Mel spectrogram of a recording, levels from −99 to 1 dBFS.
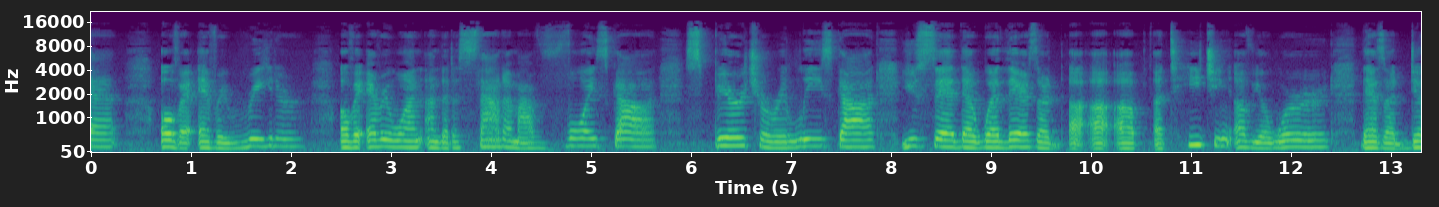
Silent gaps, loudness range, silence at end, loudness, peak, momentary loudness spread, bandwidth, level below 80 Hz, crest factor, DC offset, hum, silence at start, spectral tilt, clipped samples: none; 2 LU; 0 s; -26 LUFS; -6 dBFS; 9 LU; 15.5 kHz; -62 dBFS; 18 dB; under 0.1%; none; 0 s; -5.5 dB/octave; under 0.1%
